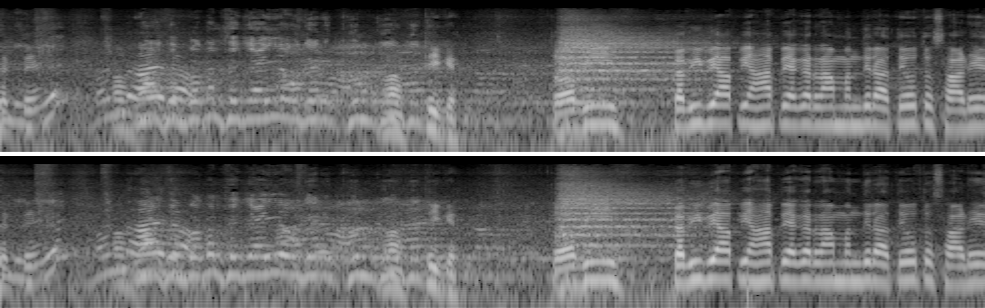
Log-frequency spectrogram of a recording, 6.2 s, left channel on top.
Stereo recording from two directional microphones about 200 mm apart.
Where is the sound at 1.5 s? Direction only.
25° left (ahead or behind).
